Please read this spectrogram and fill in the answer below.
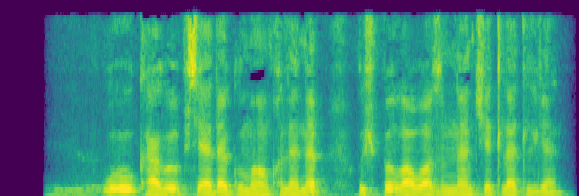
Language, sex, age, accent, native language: Uzbek, male, 18-24, Toshkent viloyati, Uzbek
